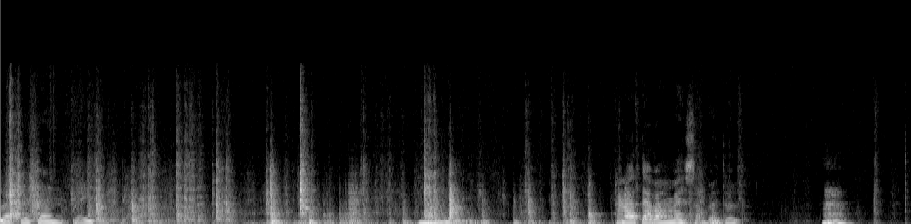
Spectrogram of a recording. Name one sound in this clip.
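A plastic vent cover knocks and scrapes against a wooden ceiling.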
